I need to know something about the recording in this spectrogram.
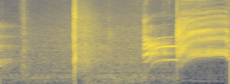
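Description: Women laughing: a quiet moment broken by one sharp smack, then a loud, high-pitched squealing laugh from a woman starting about three-quarters of the way through.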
